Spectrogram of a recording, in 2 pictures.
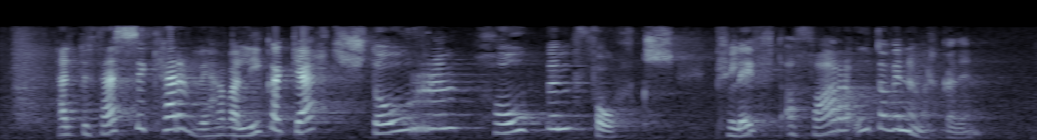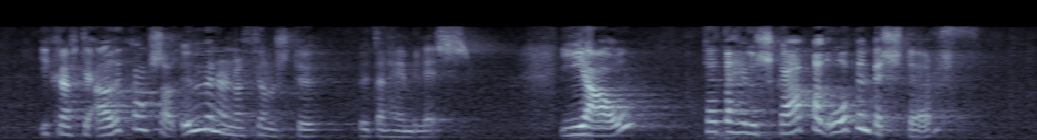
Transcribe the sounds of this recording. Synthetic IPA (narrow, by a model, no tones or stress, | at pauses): hɛlt̪ʏɾ̥θɛsːɪcʰɛɾvɪɦavaliːkacɛr̥t̪st̪owɾʏmhoːwpʏmfowl̥kskʰlejft̪a̰ðfaːɾaʔuːt̪awvɪnːʏma̰r̥ka̰ðɪ̰n | ikʰɾaft̪ɪʔaðkawŋksaðʏmːʏnʏnaθjownst̪ʏ | ʏːt̪anɦeːjmɪlḛs | jaw | θɛht̪aɦɛvʏ̥skaːpaðɔːpɛnpɛɾ̥st̪œɾf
